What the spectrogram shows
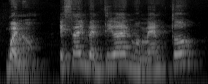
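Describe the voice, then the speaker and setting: A woman with a Chilean accent who makes radio dramas answers interview questions casually, her fairly high, slightly bright voice animated and a little fast. She explains eagerly, often repeating words while hunting for the next one.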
